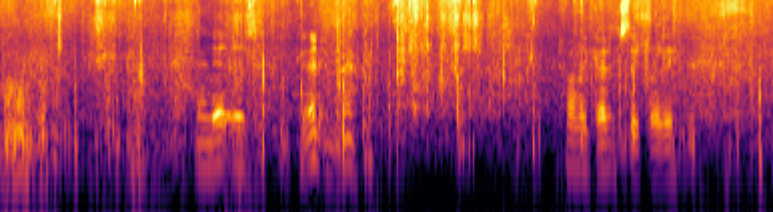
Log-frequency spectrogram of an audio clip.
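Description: A heavy tarp rustles and flaps as it is pulled.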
